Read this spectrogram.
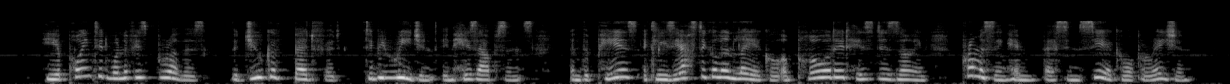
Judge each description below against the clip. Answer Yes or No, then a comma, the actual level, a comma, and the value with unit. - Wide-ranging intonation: Yes, wide, 7.0 semitones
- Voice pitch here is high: Yes, high, 235 Hz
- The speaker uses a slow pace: No, average, 150 wpm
